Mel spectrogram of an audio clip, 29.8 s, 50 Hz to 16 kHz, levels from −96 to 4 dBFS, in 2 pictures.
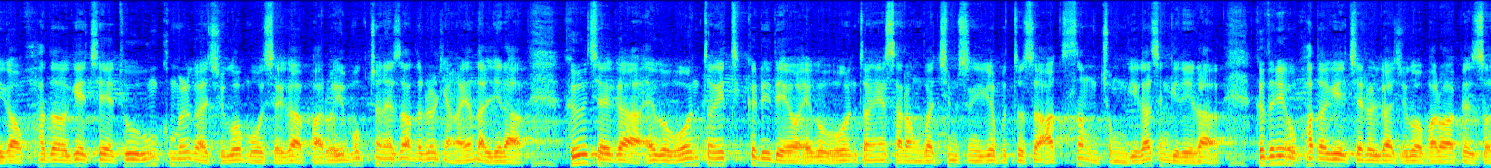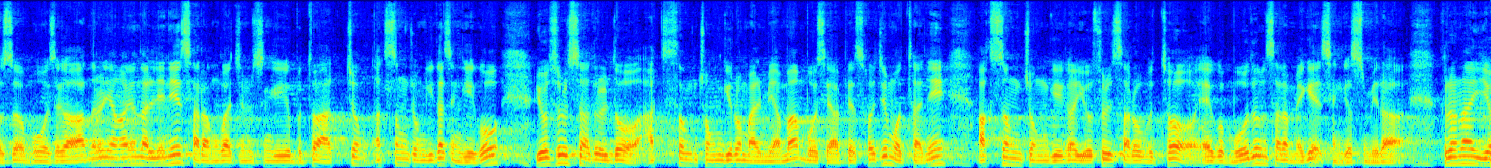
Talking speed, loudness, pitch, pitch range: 335 characters per minute, -21 LUFS, 115 Hz, 105-130 Hz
